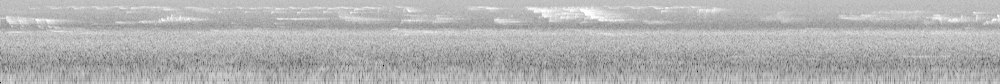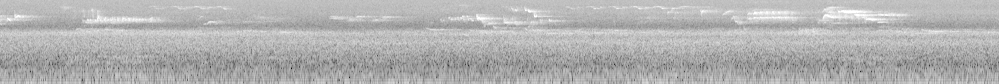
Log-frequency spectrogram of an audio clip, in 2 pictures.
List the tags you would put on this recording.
Soundscapes > Nature
meadow soundscape

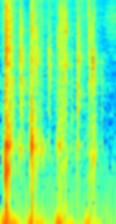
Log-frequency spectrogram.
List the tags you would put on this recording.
Sound effects > Objects / House appliances
click carton industrial plastic foley clack

